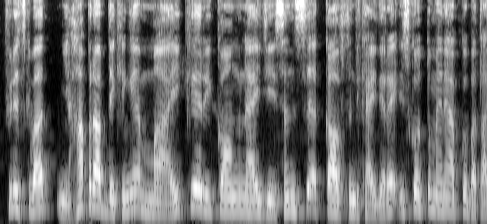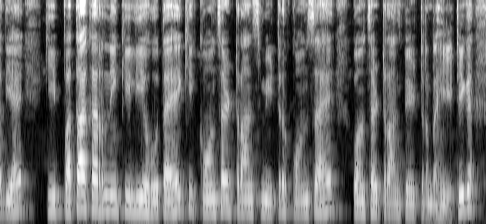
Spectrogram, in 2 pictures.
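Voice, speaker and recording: A man with a noticeably high voice explains a wireless microphone app setting by setting. He speaks casually into a clip-on mic indoors, pausing to confirm each step with his viewers. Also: a little mellow. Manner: explains step by step, often checks with "thik hai". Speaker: tech reviewer. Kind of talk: casual tutorial walkthrough. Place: indoors, in front of a running fan. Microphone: wireless lapel mic.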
